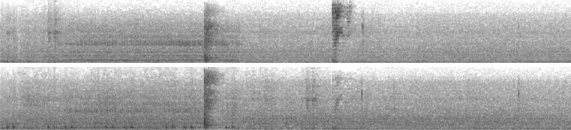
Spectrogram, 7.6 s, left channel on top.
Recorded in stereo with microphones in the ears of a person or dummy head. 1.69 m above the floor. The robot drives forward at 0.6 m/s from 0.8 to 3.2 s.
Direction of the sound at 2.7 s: 45° right (ahead or behind).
